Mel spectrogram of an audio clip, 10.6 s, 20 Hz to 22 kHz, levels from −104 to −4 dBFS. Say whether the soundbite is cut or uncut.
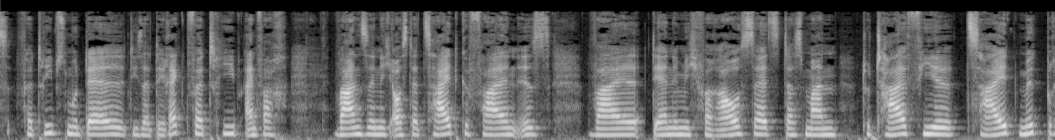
uncut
